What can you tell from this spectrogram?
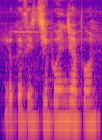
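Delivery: usual speaking voice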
